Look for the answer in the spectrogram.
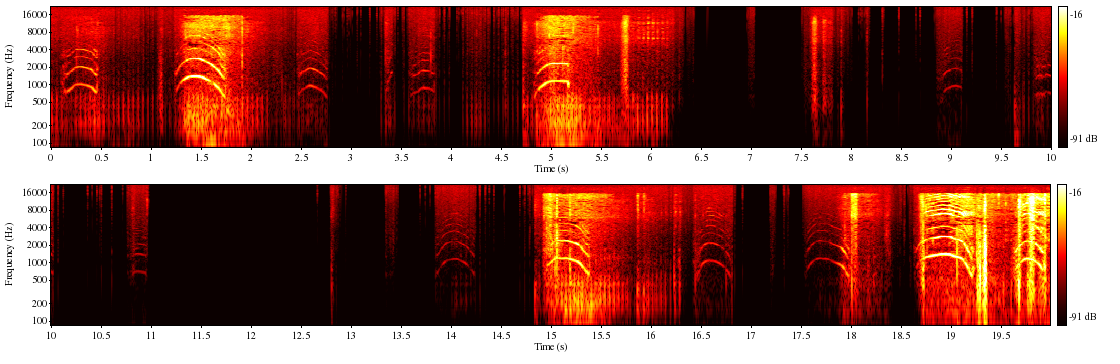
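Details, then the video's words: Pilo, a pet cat, calls while giving birth; four drawn-out arched meows come in pairs, one pair early and one late, separated by a long quiet stretch. "My favorite cat "PILO" gave birth"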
